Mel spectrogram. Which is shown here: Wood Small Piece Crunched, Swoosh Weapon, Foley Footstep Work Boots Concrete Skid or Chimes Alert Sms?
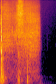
Foley Footstep Work Boots Concrete Skid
